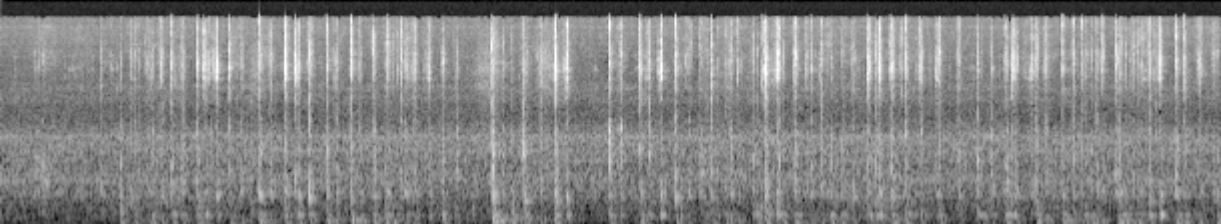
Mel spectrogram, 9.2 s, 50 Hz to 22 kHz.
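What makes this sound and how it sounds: Fingertips of both hands rapidly tap the black plastic chiclet keys on the keyboard of a 2014 Acer Chromebook C20 laptop. The result is a steady stream of short, dry clicks with bright, crisp tops and almost no ring.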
